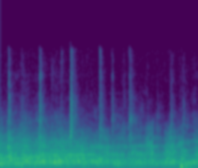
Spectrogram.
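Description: Comedy club audience laughing and murmuring, with a few scattered hand claps, in reaction to a punchline.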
